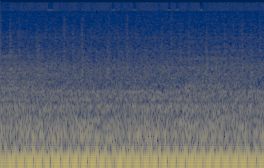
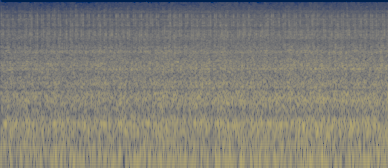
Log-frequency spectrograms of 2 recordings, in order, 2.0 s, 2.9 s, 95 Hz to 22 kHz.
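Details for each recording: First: 1998 Chevy Vortec V8 truck started after about 10-15 years sitting, following a Passlock reset and oil in the cylinders: deep, lumpy, slightly irregular idle, percolating rather than smooth, while being run out of fuel. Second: 1998 Chevy Vortec V8 restarted after about 12 years not running, following a Passlock reset; cylinders were filled with oil, slight exhaust smoke; loud steady idle, even beat, no misses or knocking, smoothing out; good oil pressure, alternator charging; normal idle.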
